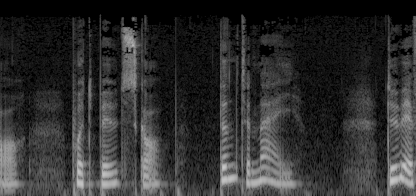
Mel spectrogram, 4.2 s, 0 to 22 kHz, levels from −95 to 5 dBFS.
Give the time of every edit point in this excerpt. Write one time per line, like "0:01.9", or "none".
0:02.4

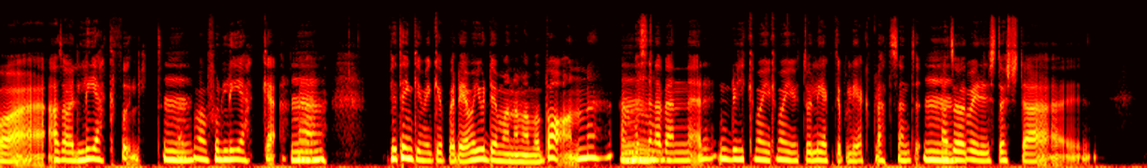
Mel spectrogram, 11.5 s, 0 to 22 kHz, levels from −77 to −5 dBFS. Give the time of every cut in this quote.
0:07.7
0:09.7

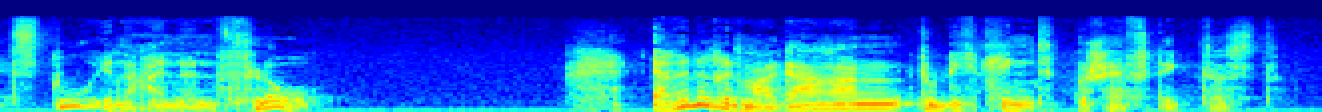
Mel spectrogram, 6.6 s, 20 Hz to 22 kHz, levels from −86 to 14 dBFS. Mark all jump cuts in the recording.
0:03.7
0:04.6
0:04.9
0:05.3

